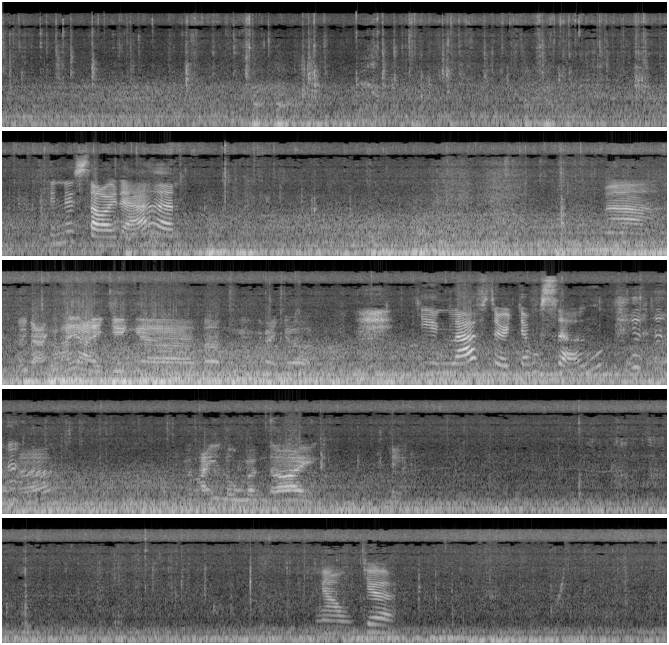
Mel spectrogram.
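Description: Battered lobster pieces deep-frying in hot oil in a foil pan: a steady sizzle and bubbling.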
